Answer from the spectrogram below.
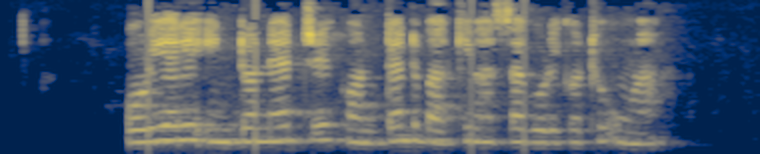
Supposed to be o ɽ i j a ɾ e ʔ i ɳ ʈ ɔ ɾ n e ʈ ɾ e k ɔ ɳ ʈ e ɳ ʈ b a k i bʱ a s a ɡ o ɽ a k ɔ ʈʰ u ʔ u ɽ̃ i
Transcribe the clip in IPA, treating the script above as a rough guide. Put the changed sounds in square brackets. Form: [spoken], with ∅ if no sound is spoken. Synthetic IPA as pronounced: o ɽ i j a ɾ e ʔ i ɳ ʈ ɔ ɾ n e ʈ ɾ e k ɔ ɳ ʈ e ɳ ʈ b a k i bʱ a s a ɡ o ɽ [i] k ɔ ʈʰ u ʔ u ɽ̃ [a]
